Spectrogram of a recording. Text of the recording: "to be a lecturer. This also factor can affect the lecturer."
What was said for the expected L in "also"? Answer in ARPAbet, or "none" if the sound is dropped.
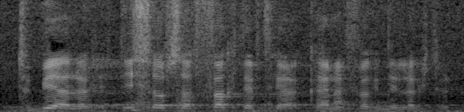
none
